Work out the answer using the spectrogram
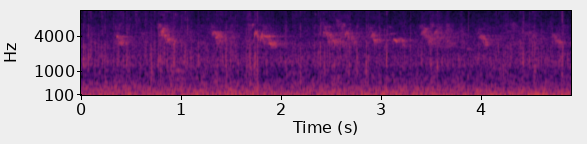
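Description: Small birds chirping: short, high chirps about twice a second over a steady low rumble of city background noise.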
